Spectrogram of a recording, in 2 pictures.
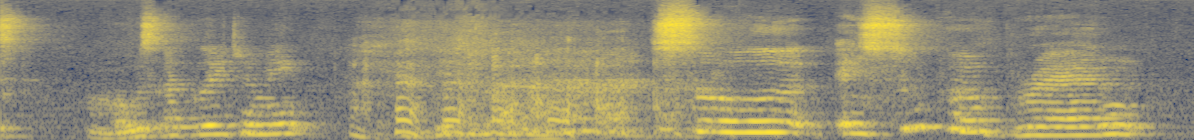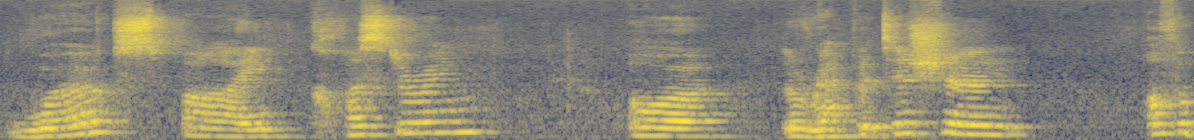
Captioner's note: laughter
